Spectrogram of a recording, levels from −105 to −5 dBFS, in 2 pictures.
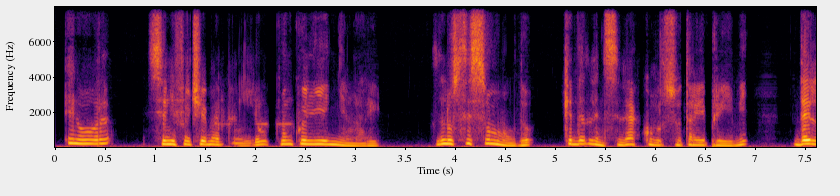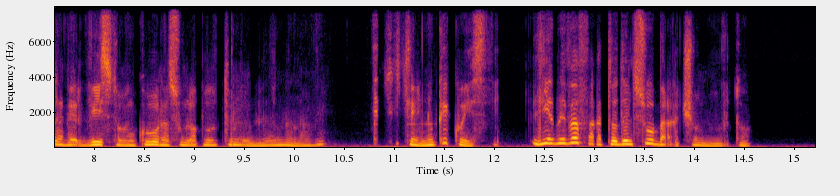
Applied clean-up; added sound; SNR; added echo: neural diffusion model UNIVERSE++.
